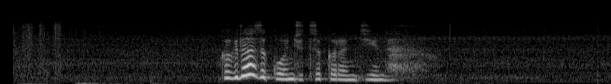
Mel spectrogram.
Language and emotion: Russian, sad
